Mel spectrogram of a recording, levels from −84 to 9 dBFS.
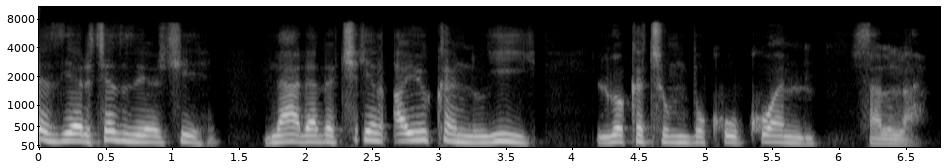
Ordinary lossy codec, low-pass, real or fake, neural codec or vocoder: MP3, 64 kbps; 7.2 kHz; fake; codec, 16 kHz, 0.8 kbps, ZipCodec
